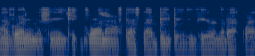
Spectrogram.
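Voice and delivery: hushed, very quiet half-whisper. Explaining the beeping heard in the background of a call: half-whispering. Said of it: "I'm whispering".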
